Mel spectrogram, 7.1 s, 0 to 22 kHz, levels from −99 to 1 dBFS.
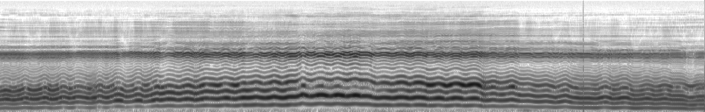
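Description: At 5.84 s the music drops into a block of digital silence. The gap lasts about 1 ms. A run of samples was replaced by zeros, probably because the output buffer was not filled in time. The waveform jumps to zero and back with no fade. Each edge is a sharp step, and the two steps sit so close together that they merge. The gap is too short to hear as a hole. It comes through as a single tick.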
